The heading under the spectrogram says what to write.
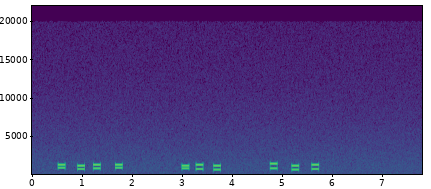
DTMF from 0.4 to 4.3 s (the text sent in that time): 0480 751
